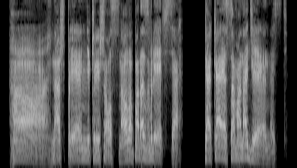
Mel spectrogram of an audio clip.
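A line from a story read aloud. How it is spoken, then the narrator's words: Hissed. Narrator (Russian): Прошипел один из импов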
